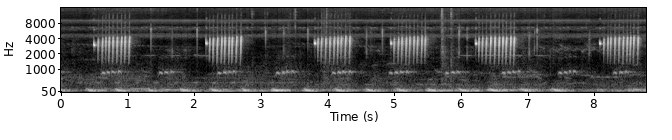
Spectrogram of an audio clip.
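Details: Male olive-backed sunbird in song, giving six bright, rapid trills spaced roughly a second and a half apart, each introduced by a sharp note, with faint lower chirps and a constant low hum behind.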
